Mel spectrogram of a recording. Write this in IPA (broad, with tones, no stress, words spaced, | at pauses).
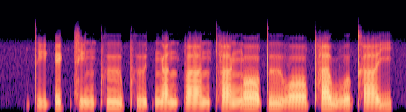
t̪i˩˧ʔe˥˨k̚si˩˧npʰɯː˥˨ pʰɯː˧˩t̚ŋa˧˩n paː˩nt̪ʰa˧˩ ŋɔː˥˨t̪ɯː˥˨ʋɔː˧ pʰa˥˨wʋo˥˨kʰa˧˥j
